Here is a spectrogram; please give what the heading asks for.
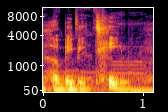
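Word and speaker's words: habibti: She said if because if you were then the proper way to say it would be habibi t which is the female version of habibi.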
